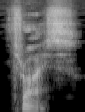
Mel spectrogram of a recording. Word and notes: thrice: Australian English

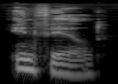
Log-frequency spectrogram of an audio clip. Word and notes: infield: Australian English

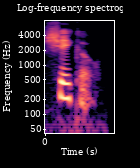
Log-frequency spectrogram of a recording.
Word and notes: shako: American English

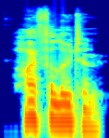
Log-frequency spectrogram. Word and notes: highfalutin: Australian English

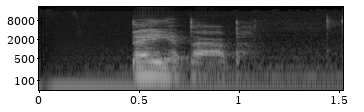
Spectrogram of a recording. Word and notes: baobab: British English

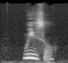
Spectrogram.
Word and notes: weasel: American English

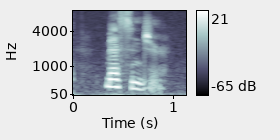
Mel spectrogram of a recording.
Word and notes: messenger: American English

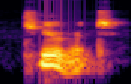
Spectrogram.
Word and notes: curate: British English

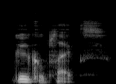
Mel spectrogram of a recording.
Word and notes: googolplex: Australian English

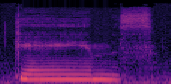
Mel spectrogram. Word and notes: games: American English

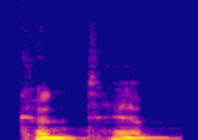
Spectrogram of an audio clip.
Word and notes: contemn: American English

